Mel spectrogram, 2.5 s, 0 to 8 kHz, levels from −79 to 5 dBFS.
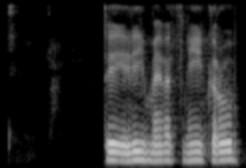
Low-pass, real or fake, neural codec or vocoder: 7.2 kHz; fake; autoencoder, 22.05 kHz, a latent of 192 numbers a frame, VITS, trained on one speaker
